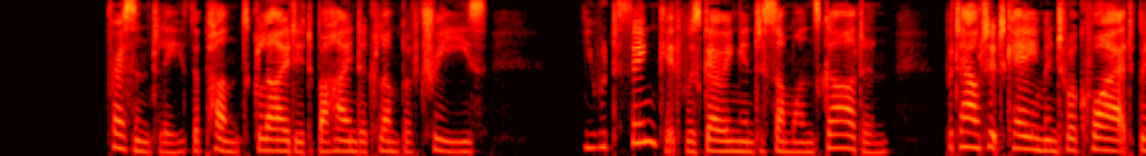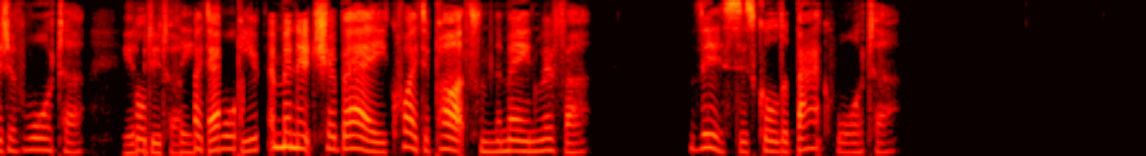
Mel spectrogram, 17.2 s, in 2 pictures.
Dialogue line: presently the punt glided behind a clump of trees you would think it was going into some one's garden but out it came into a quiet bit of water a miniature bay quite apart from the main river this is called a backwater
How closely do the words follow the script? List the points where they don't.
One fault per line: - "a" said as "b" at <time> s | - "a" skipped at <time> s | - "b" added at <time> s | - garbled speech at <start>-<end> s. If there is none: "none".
- garbled speech at 9.5-10.5 s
